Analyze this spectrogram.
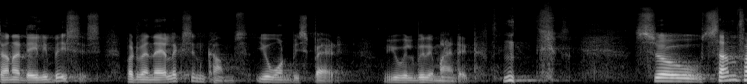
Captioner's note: laughs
